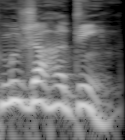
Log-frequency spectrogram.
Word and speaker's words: Mujahideen: Is it Mujahideen or Mujahideen? It's Mujahideen. – The J is first, but I don't know if I'm saying it right.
